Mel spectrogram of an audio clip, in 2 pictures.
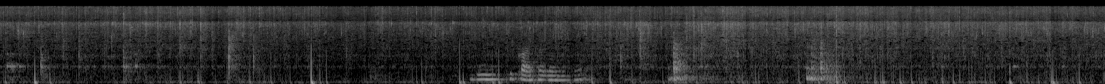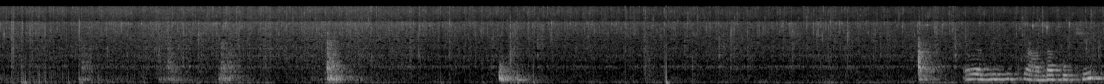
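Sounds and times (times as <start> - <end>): onions sizzling in oil: 0.0 - 22.0
spatula scraping a pan: 8.0 - 8.7, 11.8 - 14.8.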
